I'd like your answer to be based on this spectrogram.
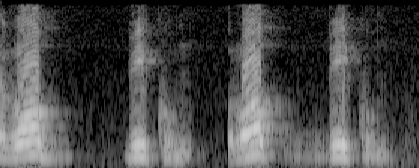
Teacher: الباء قلنا مشددة، في تمكين للشفتين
